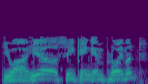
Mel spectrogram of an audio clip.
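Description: A man voicing Death, an ancient skeleton reaper, solemn and imperious, speaking in a slow, measured, pompous way. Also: on the high side, phone-quality sound, slight background noise, lightly acted. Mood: solemn, formal.

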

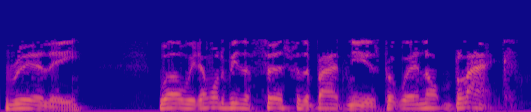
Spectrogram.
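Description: A man voicing a cat's dry, needling inner conscience in a storybook reading, pitched up from his usual voice. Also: normal speed, breathy edge, phone-quality sound, close to an everyday voice. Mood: sarcastic. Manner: sarcastic, needling.

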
